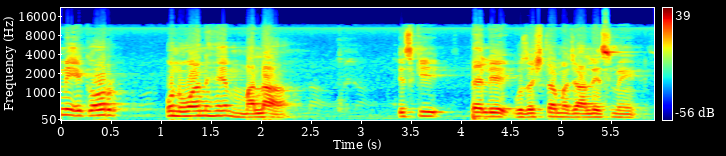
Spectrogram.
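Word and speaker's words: ملأ: ملاح اور ہے، ملاح کشتی چلانے والے کو کہتے ہیں. یہ ہے ملا، میم لام الف اوپر حمزہ، ملا. ملاح نہیں کہنا، ملا.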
